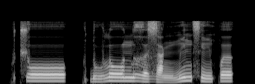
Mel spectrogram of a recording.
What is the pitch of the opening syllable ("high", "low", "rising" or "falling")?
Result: high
